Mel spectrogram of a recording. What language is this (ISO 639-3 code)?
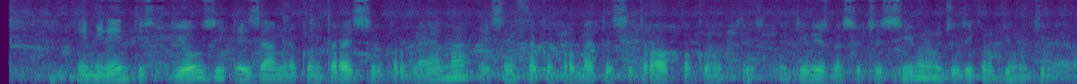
ita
